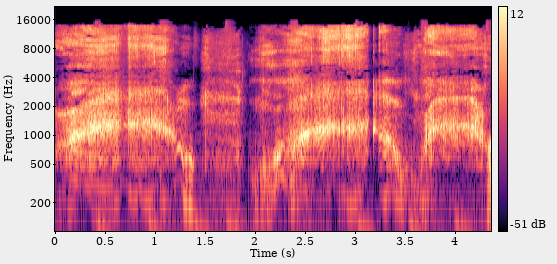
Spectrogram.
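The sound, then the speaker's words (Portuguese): A voice imitates a zombie, letting out several drawn-out, rising and falling guttural groans in a steady rhythm, loud and raspy, with no other talking. “as crianças surgiam igual que igual zumbi, tá ligado? Igual aquele zumbi na carne fresca, assim.”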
